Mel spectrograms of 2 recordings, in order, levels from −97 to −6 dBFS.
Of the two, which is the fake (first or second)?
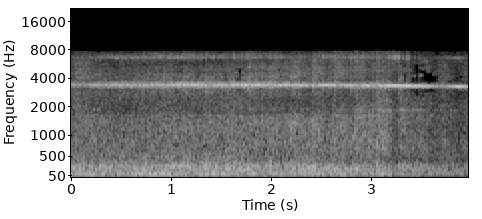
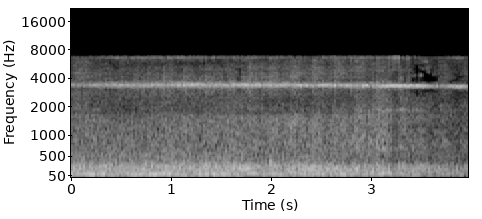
second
